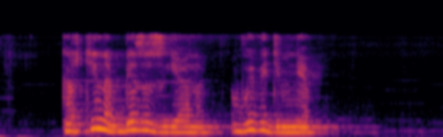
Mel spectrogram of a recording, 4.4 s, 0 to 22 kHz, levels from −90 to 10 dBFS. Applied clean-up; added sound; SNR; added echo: neural separator model SepFormer DNS4.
